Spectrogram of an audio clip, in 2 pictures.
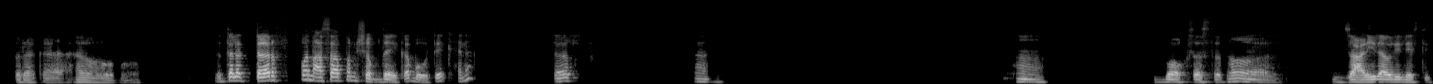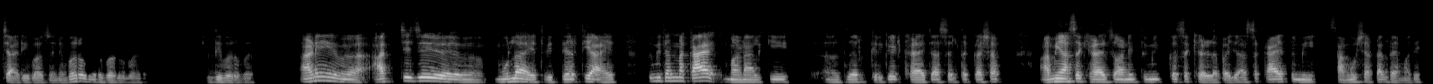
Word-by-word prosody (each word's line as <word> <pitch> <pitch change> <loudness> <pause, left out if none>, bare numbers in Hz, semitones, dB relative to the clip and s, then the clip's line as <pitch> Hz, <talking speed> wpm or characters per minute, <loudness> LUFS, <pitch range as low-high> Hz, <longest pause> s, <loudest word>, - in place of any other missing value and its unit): प्रकार. 95 -3 -7
हो, 105 -2 -3
हो, 95 -2 -7
हो. 90 +2 -21 0.8
तर - - -7
त्याला 180 0 +6 0.2
टर्फ 190 +3 +7
पण 220 0 +2
असा 165 +2 +5
पण 185 - -2
शब्द 115 - +1
आहे 110 -3 +5
का - - +3
बहुतेक? 105 -9 -2
आहे - - -7
ना? - - -6 0.8
टर्फ. 155 +2 -2 1.2
हां. 120 -4 -10 3.0
हं. 115 -3 -2 1.2
बॉक्स 110 -2 +1
असतात, 110 0 -2
हां. 115 -8 -2 0.7
जाळी 110 +1 +5
लावलेली 115 -2 +4
असते 110 0 -8
चारी 100 +1 -2
बाजूने. 95 -1 -8
बरोबर, 125 -1 -2
बरोबर. 95 -2 -11 0.7
अगदी 110 +1 -5
बरोबर. 95 -2 -7 0.6
आणि 170 +3 +2 0.5
आजची 130 +5 +2
जे 155 -7 +6 0.4
मुलं 130 +4 +4
आहेत, 110 -5 +2
विद्यार्थी 115 +3 -1
आहेत, 110 -1 +2 0.3
तुम्ही 160 +2 -3
त्यांना 165 0 +1
काय 165 +2 +8
म्हणाल, 110 -1 0
की 115 -1 -2 0.4
अ, 110 - -13 0.2
जर 115 -1 0
क्रिकेट 115 +2 -4
खेळायचं 105 0 0
असेल, 115 0 -5
तर - - -4
कशा - - -2 0.5
आम्ही 135 +5 +5
असं 135 +1 +4
खेळायचो 115 -1 +3
आणि 115 0 +2
तुम्ही 120 0 -1
कसं 125 +1 -5
खेळलं 100 0 -1
पाहिजे, 105 +2 -5
असं 110 0 -8
काय 120 +1 +3
तुम्ही 110 -2 -3 0.2
सांगू 105 +1 -3
शकाल 115 +1 -6
त्यामध्ये? 100 +1 -8
115 Hz, 135 wpm, -25 LUFS, 105-130 Hz, 3.0 s, काय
